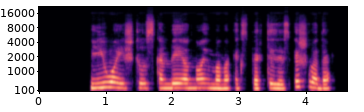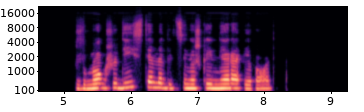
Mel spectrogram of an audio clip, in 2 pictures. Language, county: Lithuanian, Kaunas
